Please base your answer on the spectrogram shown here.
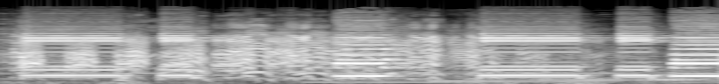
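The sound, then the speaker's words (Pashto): A car's pressure horn blares in a series of loud, brassy multi-tone blasts, some long and some short with brief gaps, its chord shifting between bursts. “یو هارن ستا په ګاډۍ کې دی، اوس در ښکاره کوم د خپلې ګاډۍ هغه پرېشر هارن.”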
